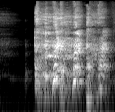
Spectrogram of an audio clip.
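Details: Girl smoking and coughing: a short run of harsh smoker's coughs after a brief pause.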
